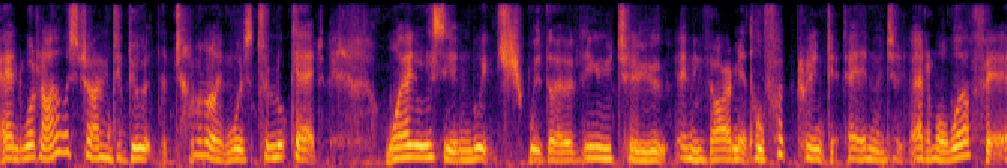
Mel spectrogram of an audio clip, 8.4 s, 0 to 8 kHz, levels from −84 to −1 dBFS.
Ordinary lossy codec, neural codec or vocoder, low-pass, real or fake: AAC, 48 kbps; codec, 24 kHz, 1.5 kbps, HILCodec; 7.2 kHz; fake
